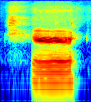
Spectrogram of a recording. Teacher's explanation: it has the strong R the retroflex sound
